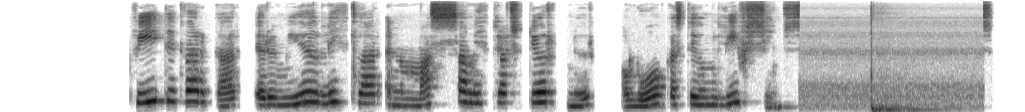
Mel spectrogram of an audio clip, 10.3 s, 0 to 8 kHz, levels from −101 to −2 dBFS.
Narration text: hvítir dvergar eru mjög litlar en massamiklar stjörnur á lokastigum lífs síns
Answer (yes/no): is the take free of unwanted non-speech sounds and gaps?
no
